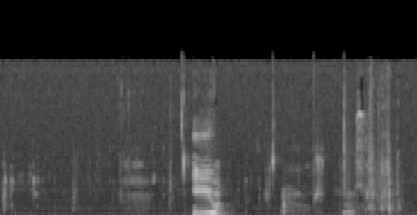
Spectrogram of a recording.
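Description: A person chewing food close to the microphone: soft wet mouth sounds and small clicks, busier in the last second or so.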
